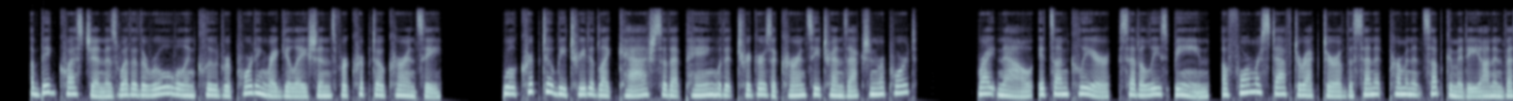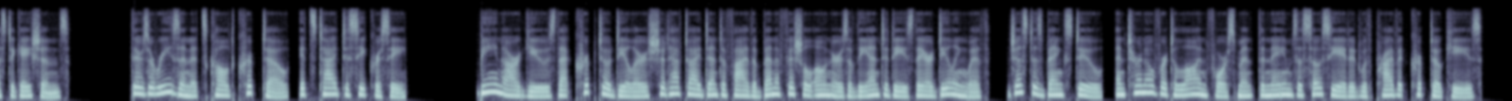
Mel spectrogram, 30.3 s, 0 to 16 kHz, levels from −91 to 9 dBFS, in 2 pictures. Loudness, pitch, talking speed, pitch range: -16 LUFS, 160 Hz, 185 wpm, 140-185 Hz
